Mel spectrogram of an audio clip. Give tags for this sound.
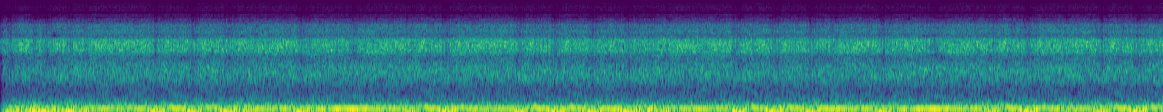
Alien; Machines

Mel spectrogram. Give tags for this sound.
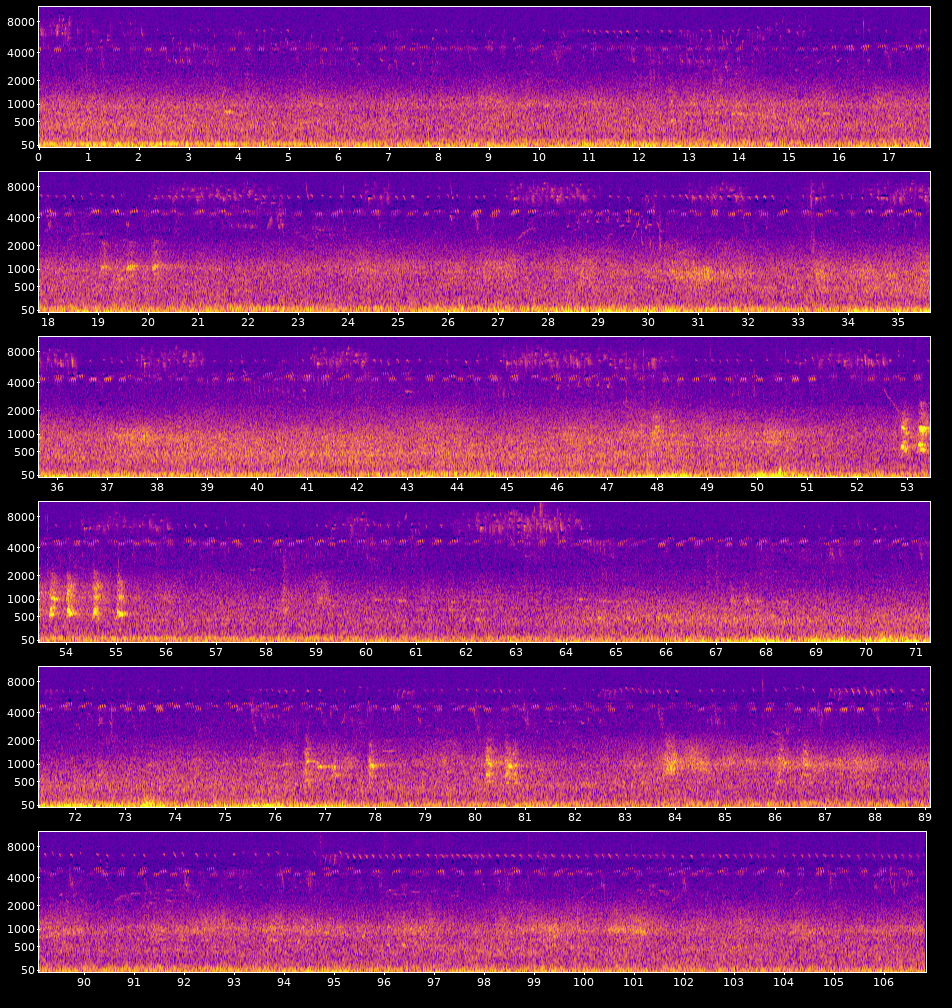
cars; field-recording; dogs; evening; cricket; ambience

